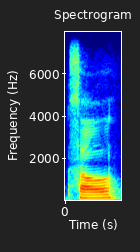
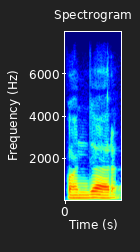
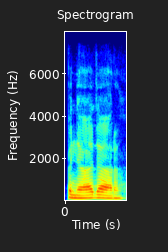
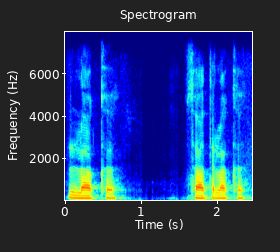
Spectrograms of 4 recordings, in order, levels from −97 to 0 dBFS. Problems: none marked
